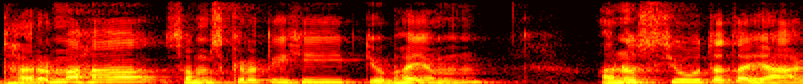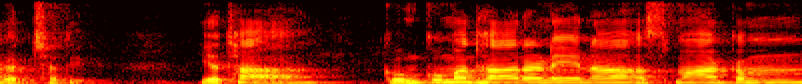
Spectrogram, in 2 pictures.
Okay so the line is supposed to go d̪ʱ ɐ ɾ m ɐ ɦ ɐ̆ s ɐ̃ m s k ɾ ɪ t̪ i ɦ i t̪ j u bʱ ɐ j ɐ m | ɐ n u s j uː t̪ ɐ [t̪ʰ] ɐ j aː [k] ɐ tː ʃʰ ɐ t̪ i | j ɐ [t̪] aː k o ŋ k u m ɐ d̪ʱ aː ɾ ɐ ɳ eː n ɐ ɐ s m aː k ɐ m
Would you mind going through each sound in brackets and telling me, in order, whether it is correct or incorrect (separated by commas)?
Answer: incorrect, incorrect, incorrect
